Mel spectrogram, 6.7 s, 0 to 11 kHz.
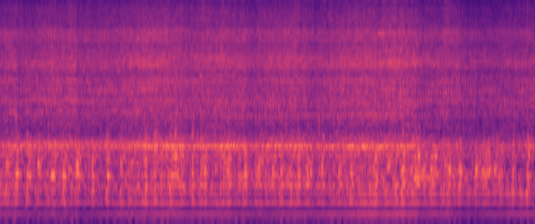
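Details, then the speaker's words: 1986 Johnson J4BRHCDE 4 hp Seahorse two-stroke outboard, stored for years, previously overheating, test-run in water after cleaning water passages: steady even buzz at constant speed, no misses or knocks; about 5 minutes in, a little hot; small known carburetor leak; running healthy. "works good. There's a little leak on the carburetor, but I know about that."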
